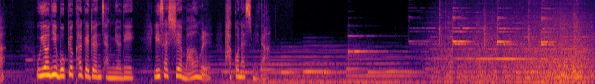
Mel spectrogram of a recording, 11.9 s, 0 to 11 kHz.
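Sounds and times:
speech: 0.7s - 5.5s
train rumbling on rails: 8.3s - 11.9s.

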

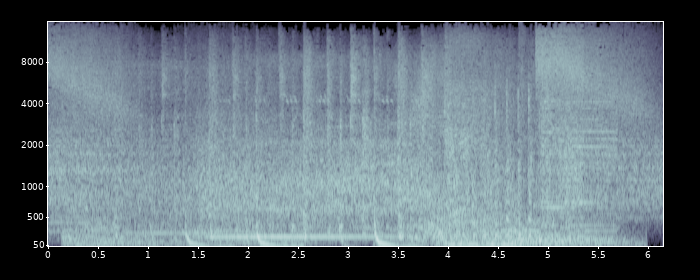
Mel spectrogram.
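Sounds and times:
sharp falling tone sweeps: 0.1s - 5.4s
2014 Ferrari LaFerrari supercar engine roar: 0.2s - 5.6s.

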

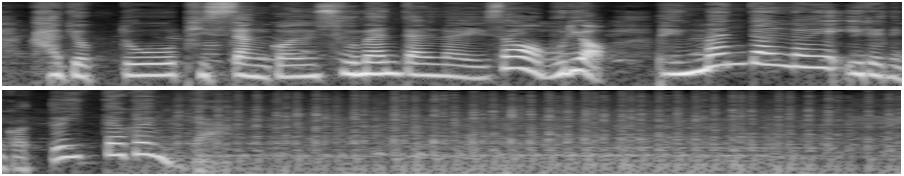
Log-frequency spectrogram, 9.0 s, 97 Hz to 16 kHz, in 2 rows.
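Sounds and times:
speech: 0.2s - 5.8s
Harley-Davidson motorcycle engine idling: 5.6s - 8.9s.

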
